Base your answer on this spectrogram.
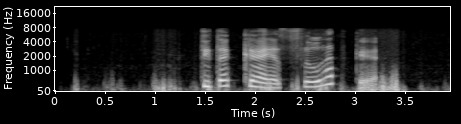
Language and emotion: Russian, positive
